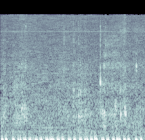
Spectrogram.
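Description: Faint handling noise: a few light clicks over a low, steady hum.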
